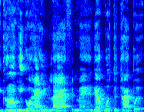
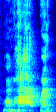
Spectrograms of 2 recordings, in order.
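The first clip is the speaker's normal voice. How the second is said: ordinary delivery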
